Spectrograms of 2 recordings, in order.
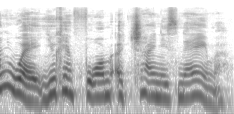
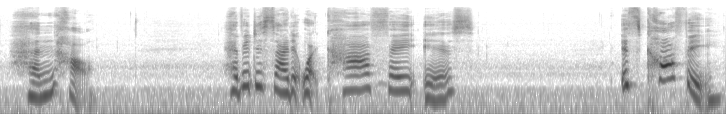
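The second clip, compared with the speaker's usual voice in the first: ordinary talk, nothing marked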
